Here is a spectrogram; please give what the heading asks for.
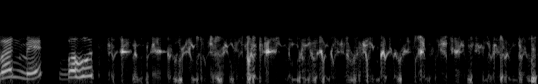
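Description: The first second or so is narrowband phone speech, with energy confined to roughly 300 Hz to 3.6 kHz. At 1.08 s a codec payload misread takes over and lasts to the end. The AMR frames are packed octet-aligned but decoded as bandwidth-efficient, so every field is read from the wrong bits. The speech collapses into garbled, warbling noise that barely tracks it. On a spectrogram, formants and harmonics give way to smeared, shapeless energy. The waveform envelope barely follows the syllables.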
